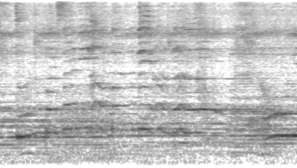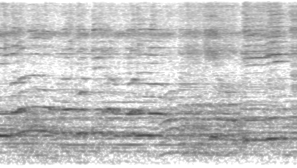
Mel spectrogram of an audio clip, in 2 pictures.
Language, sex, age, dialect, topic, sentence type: Kannada, female, 60-100, Dharwad Kannada, banking, statement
